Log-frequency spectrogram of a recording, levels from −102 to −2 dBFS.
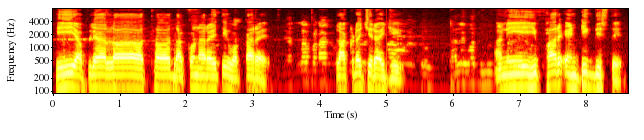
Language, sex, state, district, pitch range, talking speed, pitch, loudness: Marathi, male, Goa, North and South Goa, 115-140 Hz, 105 wpm, 125 Hz, -14 LUFS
